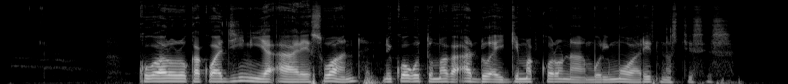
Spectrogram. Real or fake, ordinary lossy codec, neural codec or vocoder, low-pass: real; none; none; none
